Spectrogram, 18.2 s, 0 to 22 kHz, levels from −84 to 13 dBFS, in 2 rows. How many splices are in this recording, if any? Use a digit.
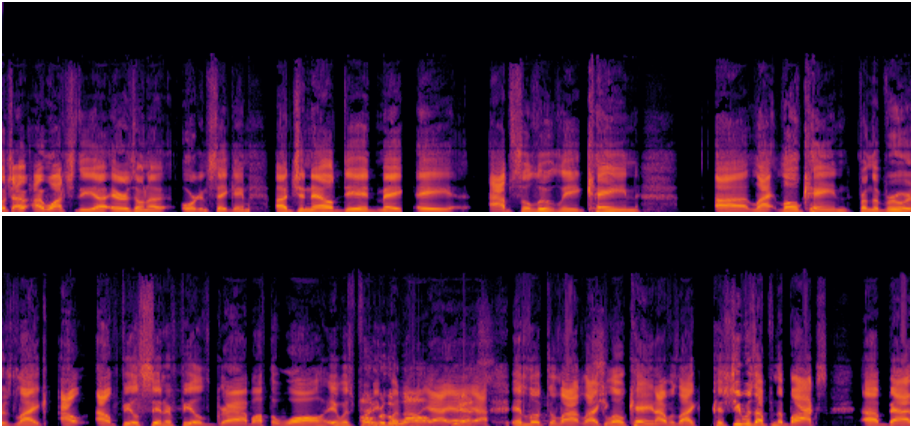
1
